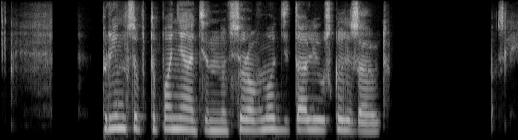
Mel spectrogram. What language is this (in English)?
Russian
